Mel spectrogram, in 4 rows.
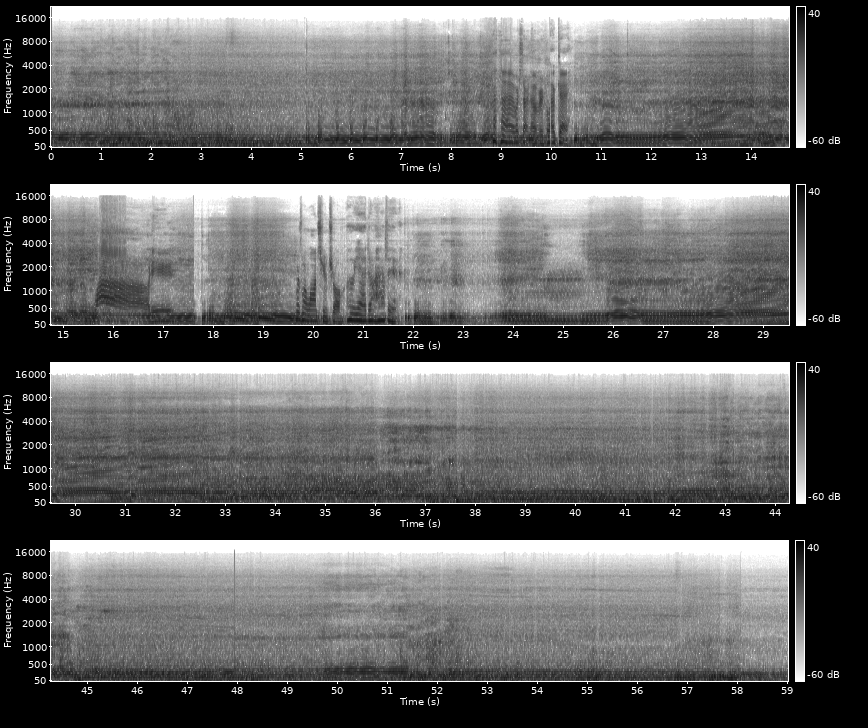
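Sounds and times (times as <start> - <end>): motorcycle engine revving: 0.0 - 19.8, 21.7 - 59.0.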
